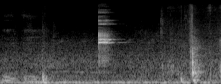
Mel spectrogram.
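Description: Glasses of barrel proof rye clinking together in a toast, a couple of sharp bright clinks about a second apart over a low background murmur.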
